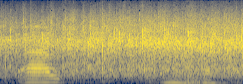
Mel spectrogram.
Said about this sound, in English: Thank you. Thank you. We give a big round of applause to our guests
